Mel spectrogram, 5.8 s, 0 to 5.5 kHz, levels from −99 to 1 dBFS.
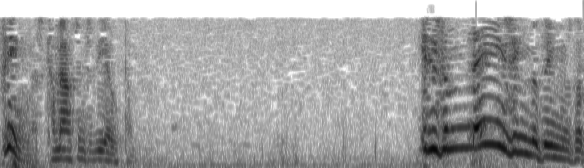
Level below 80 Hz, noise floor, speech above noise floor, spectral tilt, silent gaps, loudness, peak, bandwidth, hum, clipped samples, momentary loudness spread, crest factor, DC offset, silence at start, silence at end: -40 dBFS; -46 dBFS; 32 dB; -10 dB/octave; none; -14 LUFS; 0 dBFS; 4.2 kHz; none; under 0.1%; 13 LU; 16 dB; under 0.1%; 0 s; 0 s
